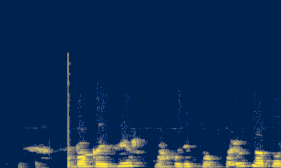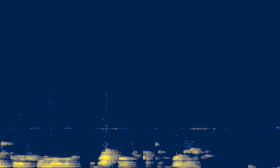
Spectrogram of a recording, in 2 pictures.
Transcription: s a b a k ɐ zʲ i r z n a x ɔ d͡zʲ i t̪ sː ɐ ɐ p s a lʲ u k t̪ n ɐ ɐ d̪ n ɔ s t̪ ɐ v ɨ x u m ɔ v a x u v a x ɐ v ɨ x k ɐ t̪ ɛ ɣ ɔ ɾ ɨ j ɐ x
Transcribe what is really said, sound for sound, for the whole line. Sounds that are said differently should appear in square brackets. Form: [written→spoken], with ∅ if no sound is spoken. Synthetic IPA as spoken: s a b a k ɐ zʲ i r z n a x ɔ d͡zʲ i t̪ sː ɐ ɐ p s a lʲ u [k→∅] t̪ n ɐ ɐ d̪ n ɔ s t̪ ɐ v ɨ x u m ɔ v [a→ɐ] x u [v→z] a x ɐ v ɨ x k ɐ t̪ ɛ ɣ ɔ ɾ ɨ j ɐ x

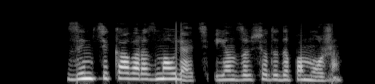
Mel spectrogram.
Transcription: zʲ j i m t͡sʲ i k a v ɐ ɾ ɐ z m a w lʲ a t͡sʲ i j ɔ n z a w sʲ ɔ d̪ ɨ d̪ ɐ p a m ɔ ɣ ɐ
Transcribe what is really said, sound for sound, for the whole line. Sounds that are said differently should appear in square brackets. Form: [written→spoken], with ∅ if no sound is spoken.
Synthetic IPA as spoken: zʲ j i m t͡sʲ i k a v ɐ ɾ ɐ z m a w lʲ a t͡sʲ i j ɔ n z a w sʲ ɔ d̪ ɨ d̪ ɐ p a m ɔ [ɣ→ʐ] ɐ

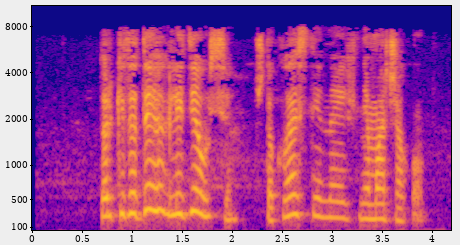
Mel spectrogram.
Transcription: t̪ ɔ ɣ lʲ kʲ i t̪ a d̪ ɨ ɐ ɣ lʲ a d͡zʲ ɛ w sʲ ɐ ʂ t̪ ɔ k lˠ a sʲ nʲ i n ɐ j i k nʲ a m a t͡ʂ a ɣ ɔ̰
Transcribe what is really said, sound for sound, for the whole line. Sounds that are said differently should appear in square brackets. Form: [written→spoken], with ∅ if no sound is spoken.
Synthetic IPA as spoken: t̪ ɔ [ɣ→∅] lʲ kʲ i t̪ a d̪ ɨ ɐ ɣ lʲ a d͡zʲ ɛ w sʲ ɐ ʂ t̪ ɔ k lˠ a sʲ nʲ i n ɐ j i [k→x] nʲ a m a t͡ʂ a ɣ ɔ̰

